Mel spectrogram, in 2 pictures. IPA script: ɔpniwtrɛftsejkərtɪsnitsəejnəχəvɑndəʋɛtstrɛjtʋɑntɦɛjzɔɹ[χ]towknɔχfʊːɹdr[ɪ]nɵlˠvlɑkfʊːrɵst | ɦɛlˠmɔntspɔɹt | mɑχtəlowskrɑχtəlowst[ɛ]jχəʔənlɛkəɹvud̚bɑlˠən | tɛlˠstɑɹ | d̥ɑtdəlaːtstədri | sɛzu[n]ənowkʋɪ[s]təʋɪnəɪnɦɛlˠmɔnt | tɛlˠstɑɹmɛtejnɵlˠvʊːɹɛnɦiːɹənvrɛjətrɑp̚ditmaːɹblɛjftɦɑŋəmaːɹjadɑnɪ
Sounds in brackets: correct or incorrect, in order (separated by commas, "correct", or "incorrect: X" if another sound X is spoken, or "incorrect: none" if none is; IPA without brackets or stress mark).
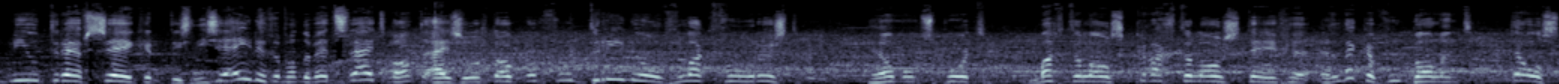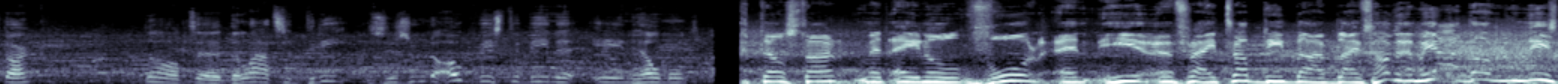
correct, incorrect: i, incorrect: e, correct, correct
